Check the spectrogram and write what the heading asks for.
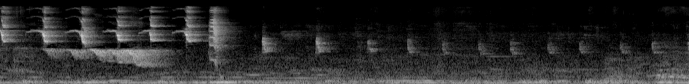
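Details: Long-tailed shrike (cendet) kept at a house, calling loudly when someone arrives: a rapid burst of harsh, squawking notes, then a long even series of short rasping chips, about three per second, with low indoor hum underneath.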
